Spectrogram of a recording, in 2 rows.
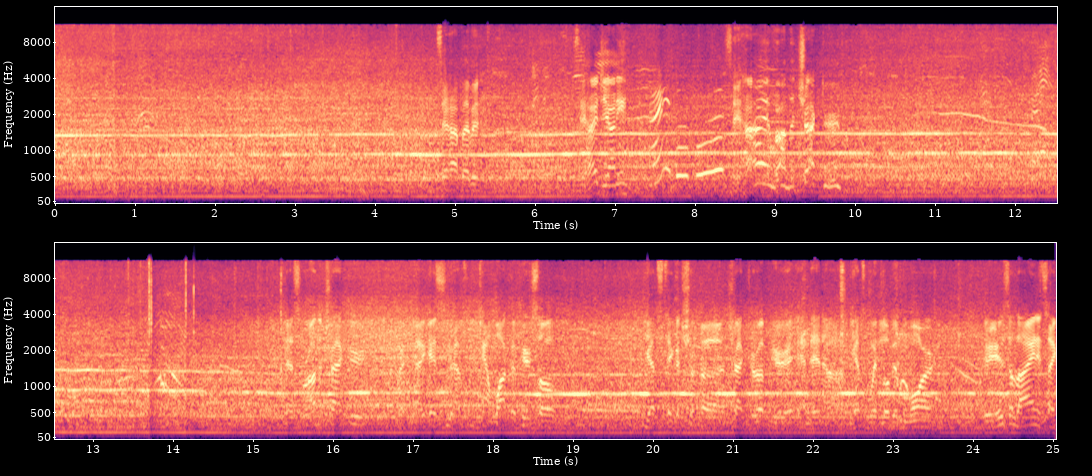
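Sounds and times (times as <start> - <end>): passengers chattering: 0.0 - 25.0
tractor engine running: 0.0 - 25.0.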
